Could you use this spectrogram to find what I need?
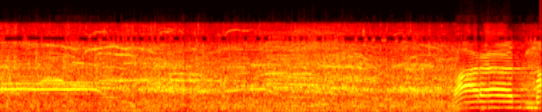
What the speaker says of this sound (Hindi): पूरे उत्साह, जोरदार तालियों के साथ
